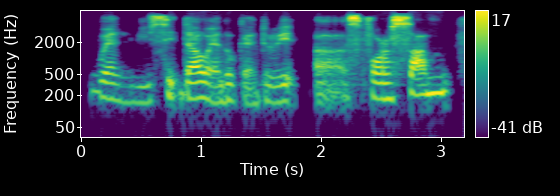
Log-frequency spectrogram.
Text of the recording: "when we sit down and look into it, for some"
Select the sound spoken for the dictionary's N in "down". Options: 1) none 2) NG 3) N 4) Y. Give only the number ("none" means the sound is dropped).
3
